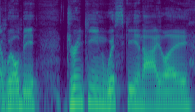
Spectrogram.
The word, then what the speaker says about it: Islay: Yeah, so I won't be recording podcasts there, but I will be drinking whiskey and Islay, or Isla, I think is how it's pronounced, pretending I know how to golf at St.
